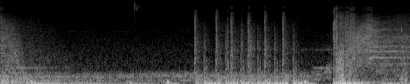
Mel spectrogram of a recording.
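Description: Rapid gunfire in Red Dead Redemption, a quick burst of about half a dozen sharp shots in a row followed by a louder blast, over constant game ambience, no speech.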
